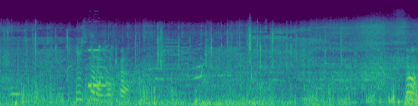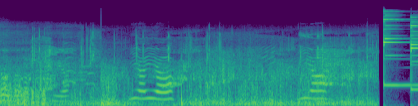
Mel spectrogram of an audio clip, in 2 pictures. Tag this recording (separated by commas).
skiing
